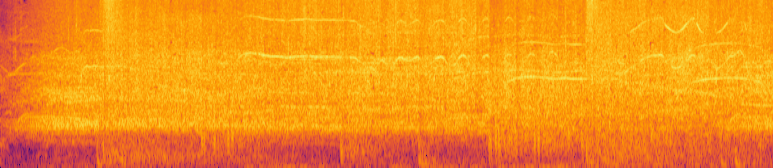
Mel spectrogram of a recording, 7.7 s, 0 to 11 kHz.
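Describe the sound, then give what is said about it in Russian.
Heavy booms from an artillery salute in Leningrad on 27 January, 24 salvos from 324 guns for the full liberation of Leningrad from the blockade, go off every second or so, loud and echoing, over a large crowd that cheers and shouts continuously throughout, with occasional whistles rising above the din. “победы и в честь полного освобождения Ленинграда от вражеской блокады сегодня, 27 января, в 20 часов, город Ленина салютует доблестным войскам Ленинградского фронта 24 артиллерийскими залпами из 324 орудий.”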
